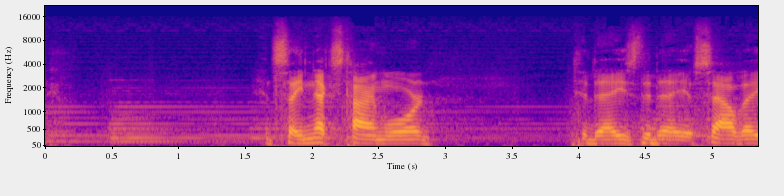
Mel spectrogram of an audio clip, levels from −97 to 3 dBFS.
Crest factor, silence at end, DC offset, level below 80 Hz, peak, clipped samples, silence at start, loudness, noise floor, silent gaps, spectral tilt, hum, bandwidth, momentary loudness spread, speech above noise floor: 24 dB; 0 s; under 0.1%; -50 dBFS; 0 dBFS; under 0.1%; 0 s; -22 LUFS; -52 dBFS; none; -4.5 dB/octave; none; 14 kHz; 22 LU; 31 dB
